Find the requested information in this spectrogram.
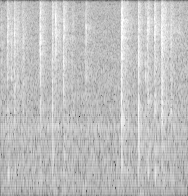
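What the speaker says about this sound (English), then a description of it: "I'm sorry that you're going to be coming along with me through all this typing" Fingers typing on a computer keyboard nearby, two short bursts of quiet clicking keystrokes separated by a brief pause, with no talking.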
